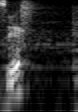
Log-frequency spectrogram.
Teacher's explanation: ketika kita mengucapkan Z, pita suara itu bergetar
